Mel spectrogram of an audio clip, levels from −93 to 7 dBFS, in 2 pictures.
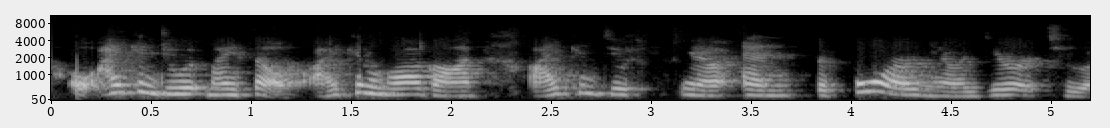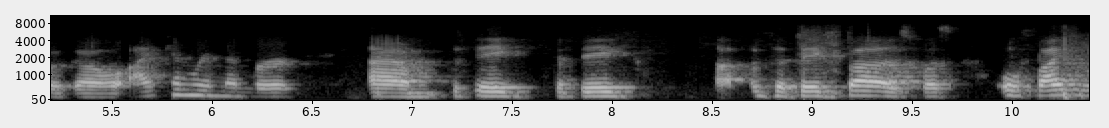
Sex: female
